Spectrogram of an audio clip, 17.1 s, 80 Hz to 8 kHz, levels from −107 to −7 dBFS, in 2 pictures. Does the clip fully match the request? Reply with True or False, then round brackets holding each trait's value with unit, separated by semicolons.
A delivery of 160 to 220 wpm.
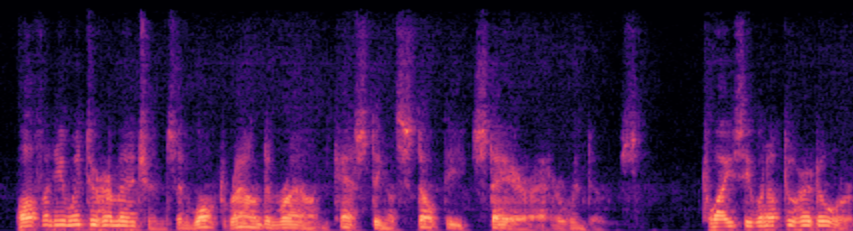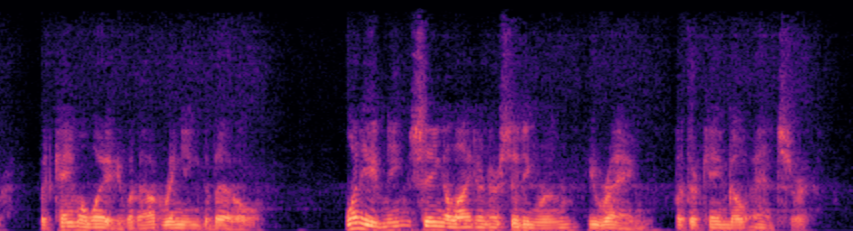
True (170 wpm)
